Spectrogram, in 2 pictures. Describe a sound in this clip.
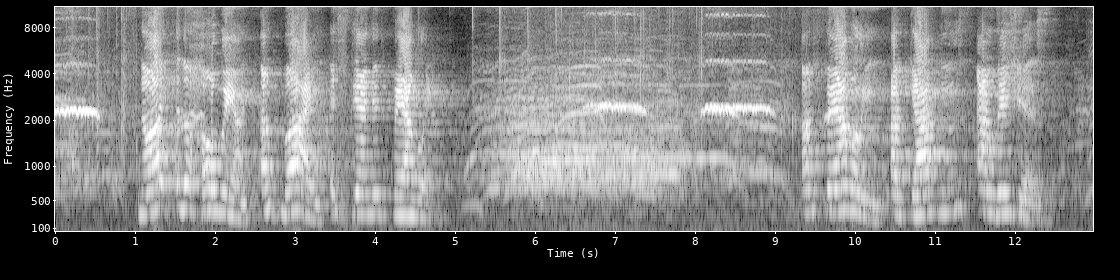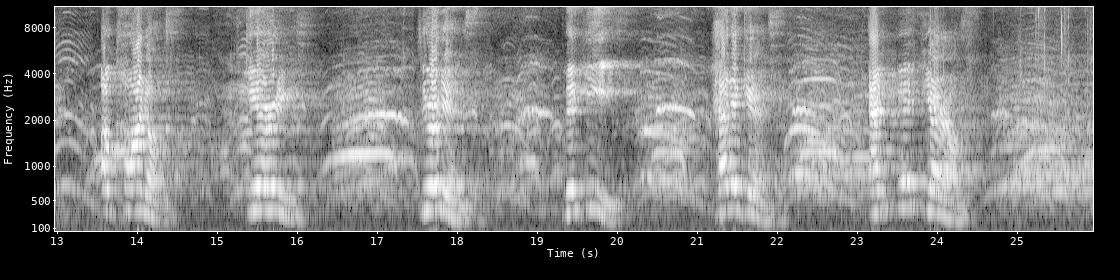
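A woman speaks with passion through a loudspeaker.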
